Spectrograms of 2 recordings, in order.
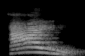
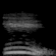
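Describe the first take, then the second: First: The vowel sounds like "eye". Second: The vowel sounds like "ee". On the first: The speaker calls it right. "yes, when talking about yourself" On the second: The speaker calls it wrong. "you don't say E"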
